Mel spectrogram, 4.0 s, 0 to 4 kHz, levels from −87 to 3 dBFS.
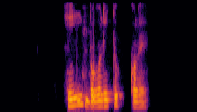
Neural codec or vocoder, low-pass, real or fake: none; 3.6 kHz; real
